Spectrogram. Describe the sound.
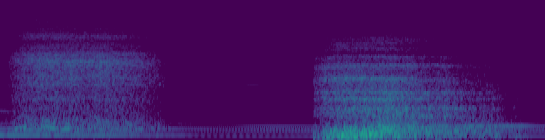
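A group takes a deep breath together: a long, soft rush of breath, a short pause, then a louder, fuller exhale that slowly fades, with no talking.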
